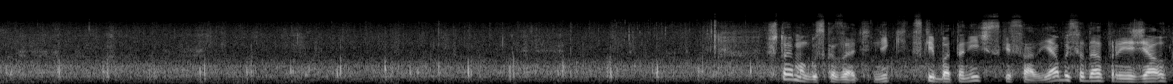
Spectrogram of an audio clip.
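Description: Footsteps tap steadily on a paved path.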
